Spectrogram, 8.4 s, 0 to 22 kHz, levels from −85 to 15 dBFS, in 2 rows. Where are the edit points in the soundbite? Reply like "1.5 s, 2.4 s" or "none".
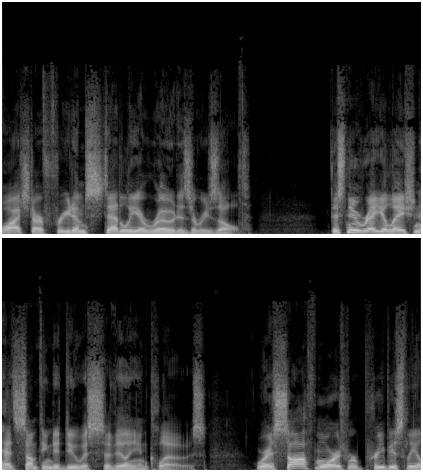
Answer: none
